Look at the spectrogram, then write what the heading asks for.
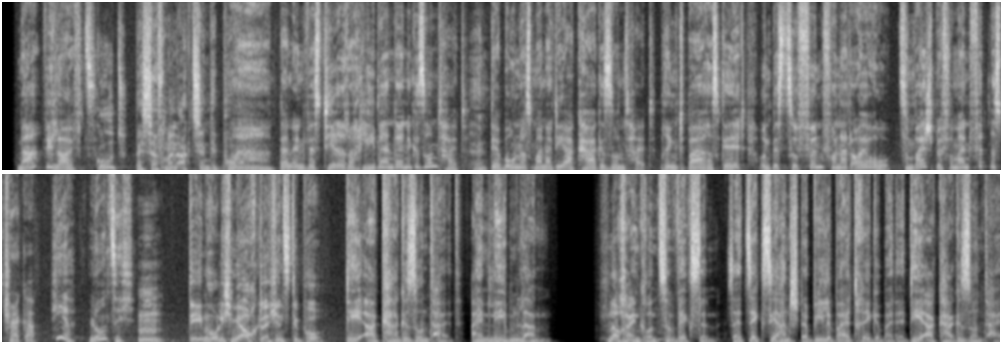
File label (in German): Funk Spot Raum; PuK; DAK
